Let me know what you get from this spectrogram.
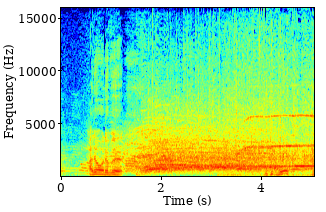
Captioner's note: cheers and applause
